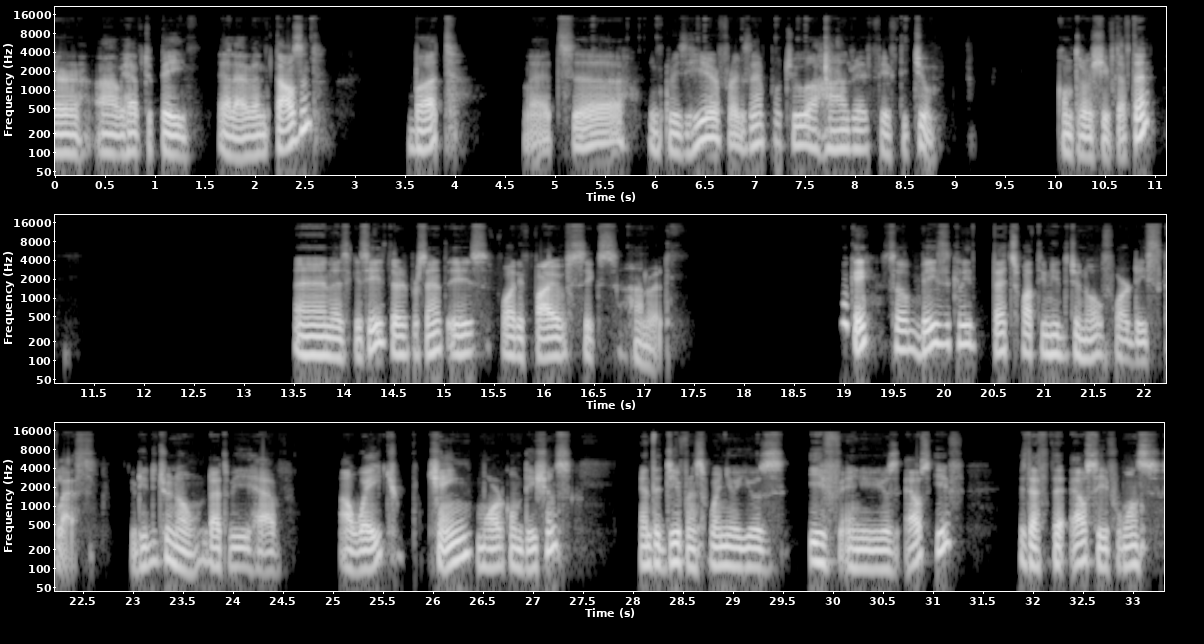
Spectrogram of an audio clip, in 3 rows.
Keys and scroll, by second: 10.3 ctrl+shift+F10.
